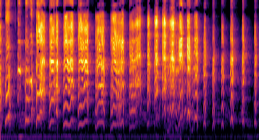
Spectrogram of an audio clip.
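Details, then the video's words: Blue-crowned conure imitating laughter in a small room, a long string of rapid, raspy, chuckling bursts repeated about three times a second, loud and harsh, fading into shorter clipped notes at the end. "Laughing blue crown conure"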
